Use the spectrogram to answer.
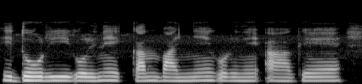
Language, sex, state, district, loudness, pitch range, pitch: Chakma, female, Tripura, Unakoti, -18 LUFS, 175-180 Hz, 175 Hz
